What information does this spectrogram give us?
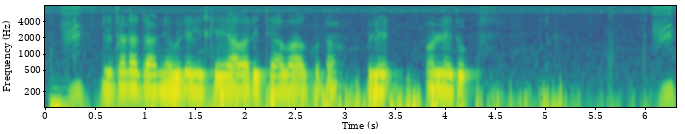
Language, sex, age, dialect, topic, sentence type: Kannada, female, 18-24, Coastal/Dakshin, agriculture, question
